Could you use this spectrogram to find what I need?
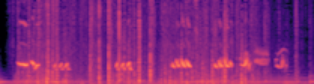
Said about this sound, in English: On their third day in the forest, a bird called out to them sweetly.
